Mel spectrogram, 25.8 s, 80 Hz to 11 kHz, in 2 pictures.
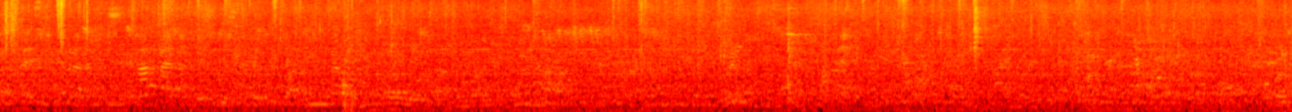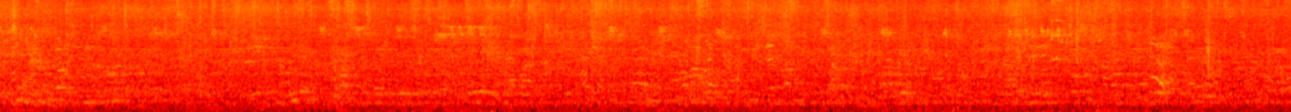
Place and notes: This recording is one of a series of recording mapping the changing soundscape of Saint-Denis (Recorded with the internal microphones of a Tascam DR-40).
Saint-Denis, France, 27 May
